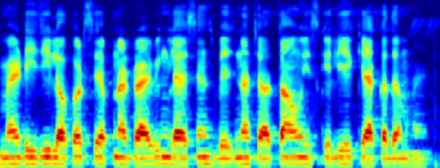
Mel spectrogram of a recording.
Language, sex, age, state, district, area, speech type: Hindi, male, 18-30, Uttar Pradesh, Mau, urban, read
